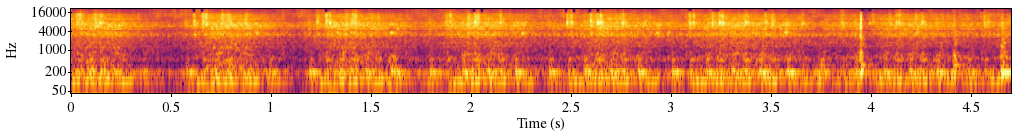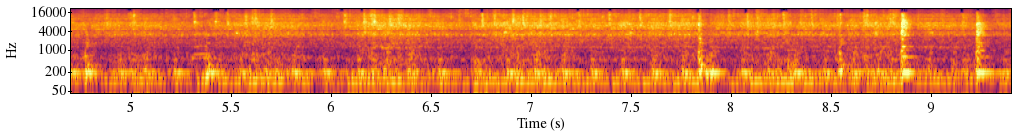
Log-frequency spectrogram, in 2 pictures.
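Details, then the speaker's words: Toyota 1UZ-FE V8 hot rod first start-up on new wiring loom: deep uneven idle stumbling and lurching with occasional pops, misfiring and running rough; fuel delivery questioned, cause not confirmed. "so the bottom is back down it runs but not very well but we will continue another day"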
